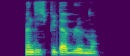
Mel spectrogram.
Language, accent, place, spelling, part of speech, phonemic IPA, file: French, France, Lyon, indisputablement, adverb, /ɛ̃.dis.py.ta.blə.mɑ̃/, LL-Q150 (fra)-indisputablement.wav
- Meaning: indisputably; undeniably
